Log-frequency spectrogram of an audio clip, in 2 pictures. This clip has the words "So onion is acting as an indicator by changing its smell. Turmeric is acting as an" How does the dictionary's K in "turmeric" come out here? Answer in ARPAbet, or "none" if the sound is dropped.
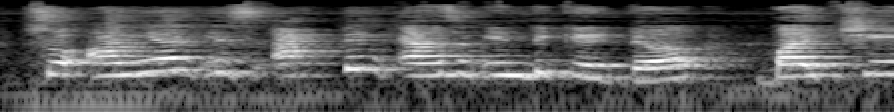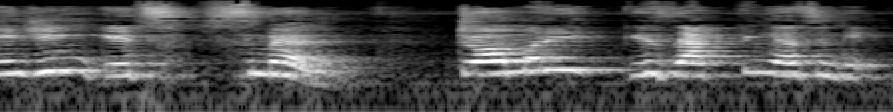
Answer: none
